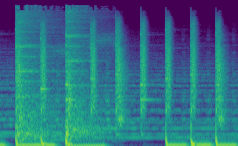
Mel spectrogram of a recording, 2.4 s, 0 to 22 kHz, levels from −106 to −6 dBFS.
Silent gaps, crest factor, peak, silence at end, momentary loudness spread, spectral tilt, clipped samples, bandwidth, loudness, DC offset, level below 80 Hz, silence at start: none; 18 dB; -10 dBFS; 0 s; 5 LU; -3.5 dB/octave; under 0.1%; 19 kHz; -30 LUFS; under 0.1%; -32 dBFS; 0 s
